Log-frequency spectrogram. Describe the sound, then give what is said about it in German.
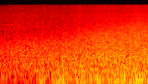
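Surf washes onto a crowded beach at Aracaju in northeastern Brazil, where oil clumps are being driven ashore. It is a steady, unbroken roar of water with a low wind rumble underneath, and no single wave crash stands out. “Der Strand ist voll. In Aracaju im Nordosten von Brasilien herrscht bestes Badewetter, aber fast niemand wagt sich ins Wasser. Denn seit Tagen treibt die Brandung immer wieder Ölklumpen an den Strand.”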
